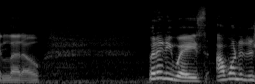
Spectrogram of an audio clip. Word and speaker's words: Leto: letõs or Leto's amulet I'm not entirely sure what the proper pronunciation is on that I believe it's Ledo but who knows I always say letto but anyways I wanted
